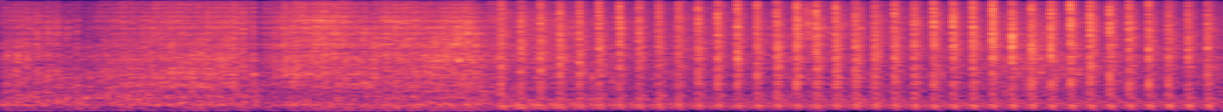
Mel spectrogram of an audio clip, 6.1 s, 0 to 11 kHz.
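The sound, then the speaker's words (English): Bursts of automatic gunfire from an Apache helicopter's single-barrel 30 cal gun: after a noisy rumbling opening, many sharp shots follow at a rapid, steady rhythm, loud and alone. “That's actually the 30 cal off the Apache. It fires like, it's one barrel. It's not a Gatling gun style. It's one barrel.”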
